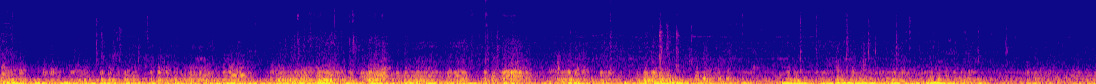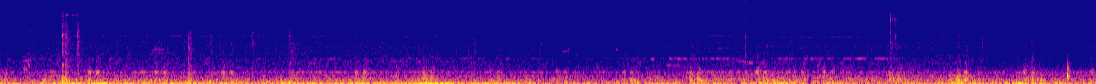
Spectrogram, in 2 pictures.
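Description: A moving passenger train running, a steady low rumble with a few faint clicks.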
